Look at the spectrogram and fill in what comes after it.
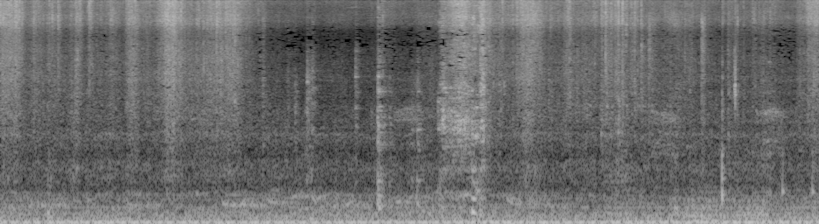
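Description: Steady low rumble of a moving passenger train heard from inside the carriage, with a few faint clicks and a short rustle about halfway through.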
